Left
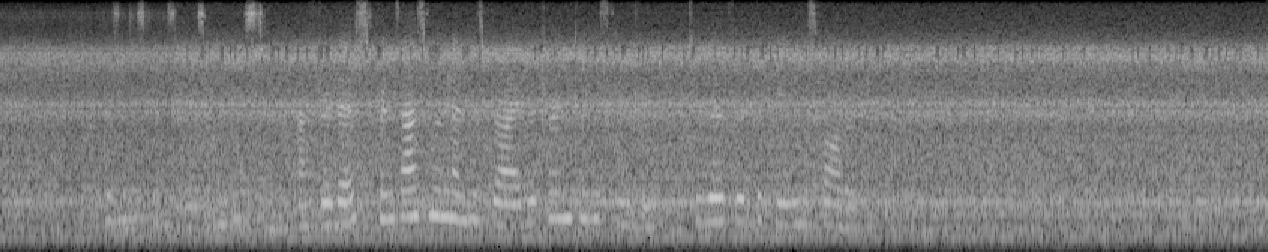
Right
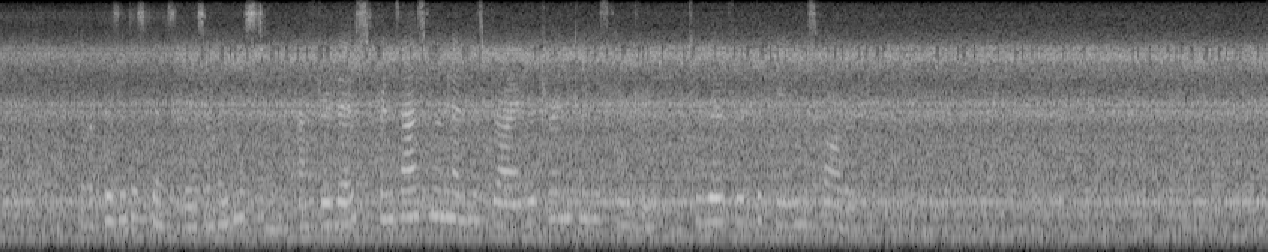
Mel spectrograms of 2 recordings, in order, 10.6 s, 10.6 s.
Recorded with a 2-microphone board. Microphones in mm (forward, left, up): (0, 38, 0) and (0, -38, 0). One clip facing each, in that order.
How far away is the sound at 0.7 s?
About 1.7 m.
